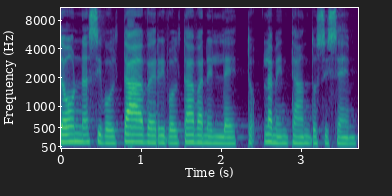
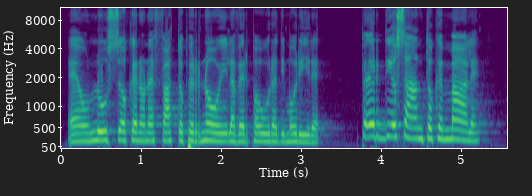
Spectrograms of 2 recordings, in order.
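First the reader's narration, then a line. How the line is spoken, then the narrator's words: Cry of pain. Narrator (Italian): cacciò un urlo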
